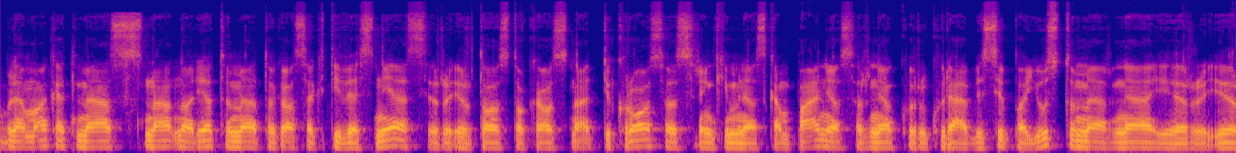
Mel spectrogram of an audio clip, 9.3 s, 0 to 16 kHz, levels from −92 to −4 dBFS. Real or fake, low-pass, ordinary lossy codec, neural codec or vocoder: real; 14.4 kHz; Opus, 32 kbps; none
